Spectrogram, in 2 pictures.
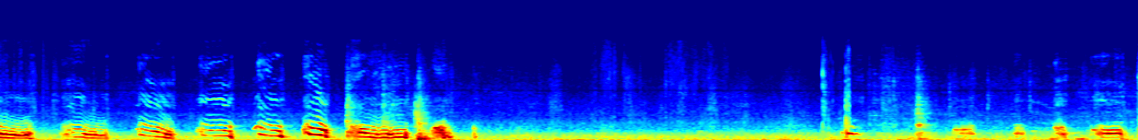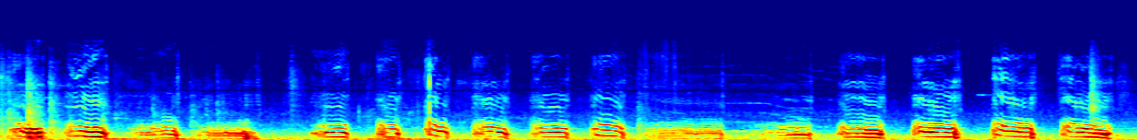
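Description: A toy poodle puppy whimpers in high, thin, falling whines, repeated in quick uneven bursts.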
